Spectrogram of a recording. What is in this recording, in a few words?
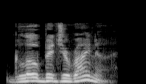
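"globigerina", British English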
